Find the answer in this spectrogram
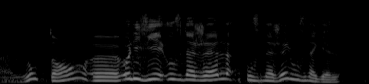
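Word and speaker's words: Houvenagel: Olivier Ouvenagel, Ouvenagel ou Ouvenagel ? Ouvenagel. Parce que je suis tellement à cheval sur la prononciation de mon nom que j'y vais mollo.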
